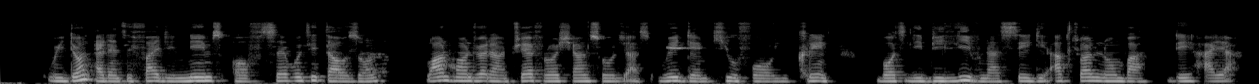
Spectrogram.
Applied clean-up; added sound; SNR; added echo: neural mask model Resemble Enhance denoiser.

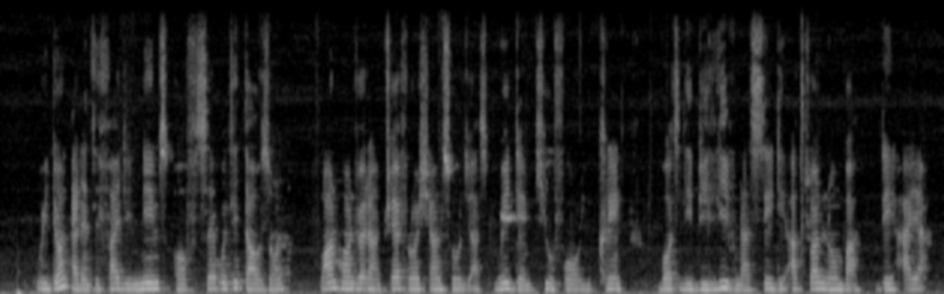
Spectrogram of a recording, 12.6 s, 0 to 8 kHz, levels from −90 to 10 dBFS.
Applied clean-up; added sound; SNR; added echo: none; Chewing, mastication; 16 dB; none.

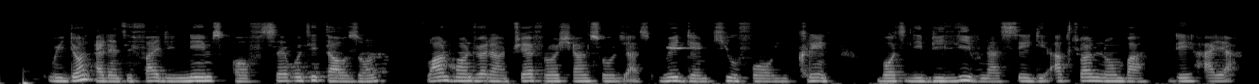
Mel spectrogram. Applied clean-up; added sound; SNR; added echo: classical method Wiener filter.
